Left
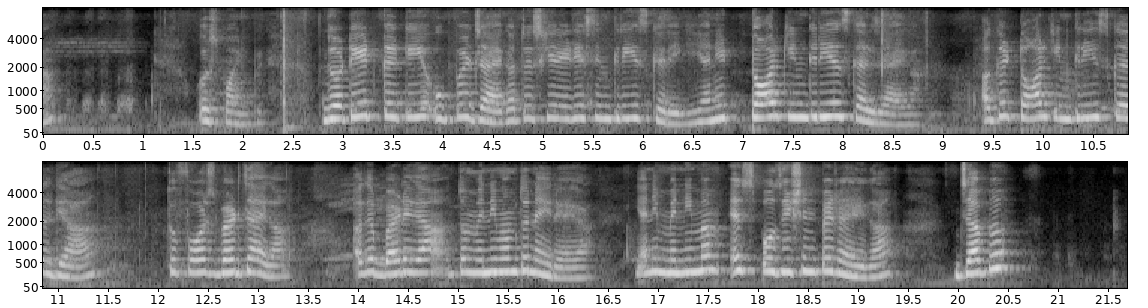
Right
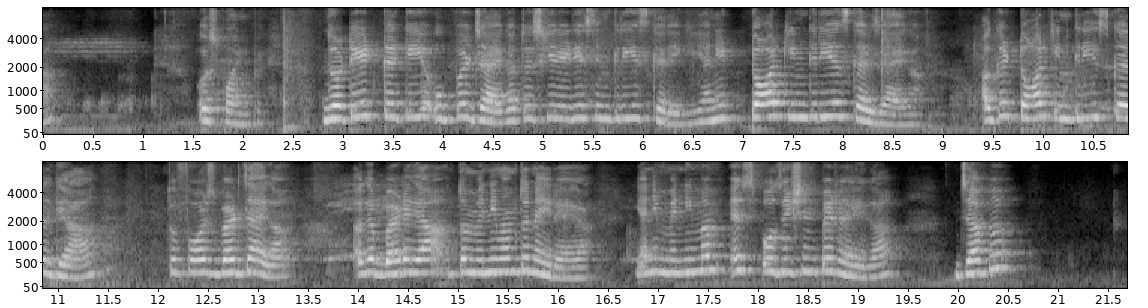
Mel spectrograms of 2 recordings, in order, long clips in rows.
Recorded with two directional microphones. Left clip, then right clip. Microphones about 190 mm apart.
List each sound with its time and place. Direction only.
1.5 s a woman's voice: 15° left (ahead or behind)
12.0 s a woman's voice: 30° left (ahead or behind)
